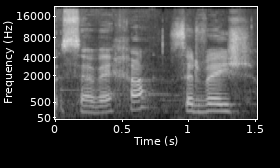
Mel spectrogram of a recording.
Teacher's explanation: So whenever I hear sh sound very strong, I'm like, that's Portuguese.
